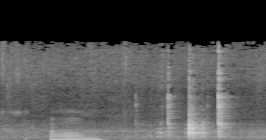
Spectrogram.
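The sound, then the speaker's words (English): Pots and utensils clatter while pasta is cooked: a sustained low metallic scrape, then a few sharp, bright clinks, with no talking. “But I'm cooking pasta.”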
